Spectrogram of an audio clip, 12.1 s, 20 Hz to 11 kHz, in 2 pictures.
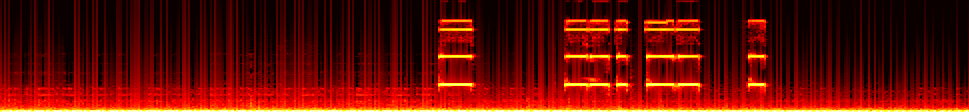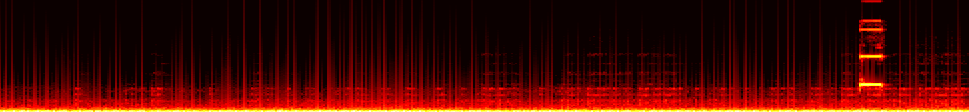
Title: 2000 Expedition: Rough Idle - Help!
